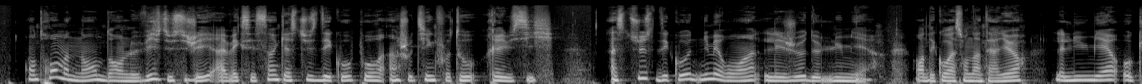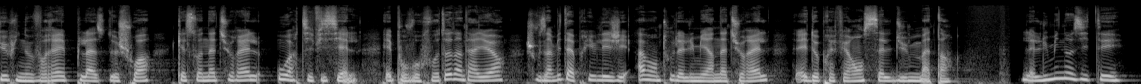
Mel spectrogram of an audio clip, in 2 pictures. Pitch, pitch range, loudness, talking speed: 185 Hz, 170-200 Hz, -19 LUFS, 170 wpm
